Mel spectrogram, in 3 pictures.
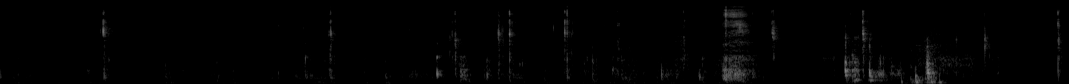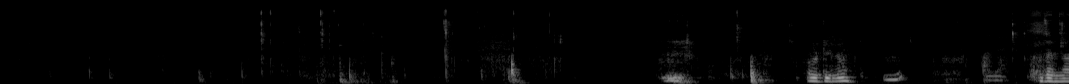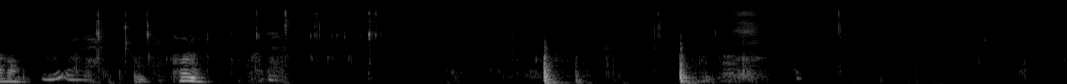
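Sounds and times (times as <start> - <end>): people chewing and smacking: 0.0 - 32.0.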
